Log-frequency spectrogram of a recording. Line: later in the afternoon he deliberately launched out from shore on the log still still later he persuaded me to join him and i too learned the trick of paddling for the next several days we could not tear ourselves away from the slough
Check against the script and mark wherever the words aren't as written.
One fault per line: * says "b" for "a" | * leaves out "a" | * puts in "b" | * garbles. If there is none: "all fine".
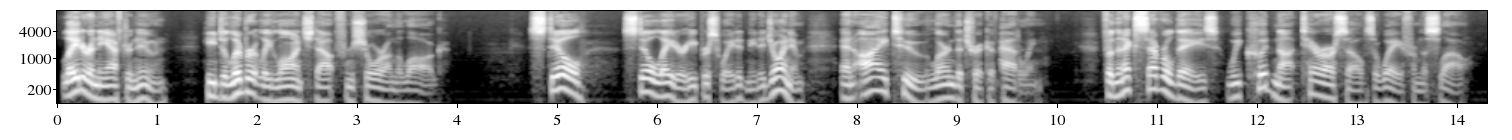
all fine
